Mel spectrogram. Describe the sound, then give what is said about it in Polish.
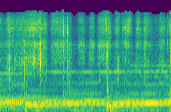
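Paper is folded, a paper triangle doubled over corner to corner, making faint soft crinkles and a few light creasing taps over a quiet, steady hum. “Trójkąt z papieru złóżcie jeszcze raz na pół. Aha, dobra. Róg do rogu, tak po prostu,”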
